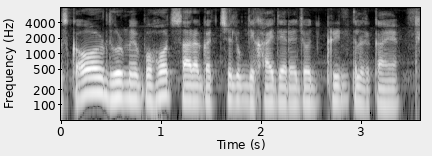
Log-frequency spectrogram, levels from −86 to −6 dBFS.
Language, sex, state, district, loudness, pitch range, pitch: Hindi, male, Arunachal Pradesh, Longding, -15 LUFS, 110-130 Hz, 120 Hz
